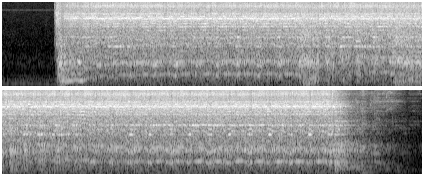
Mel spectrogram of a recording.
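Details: Onan engine with a new coil and wires and confirmed spark; steady whirring crank for about seven seconds with only an odd weak catch, never picking up; unburnt fuel vapour seen at the exhaust; sounds like only one cylinder firing. Cause unconfirmed.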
